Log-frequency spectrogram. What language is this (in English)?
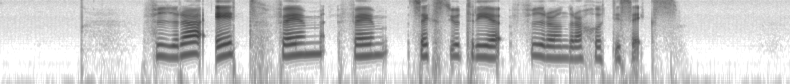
Swedish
